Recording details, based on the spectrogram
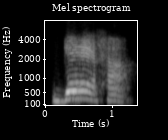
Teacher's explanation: Vejam que nós não escutamos o som do U, né? Então, aí a gente tem GU, que é um dígrafo.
